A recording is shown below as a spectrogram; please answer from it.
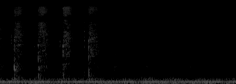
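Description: Miss A setting spray's pump mister spraying the face: a quick run of about five short hissy sprays, around five a second, stopping about a second in.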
